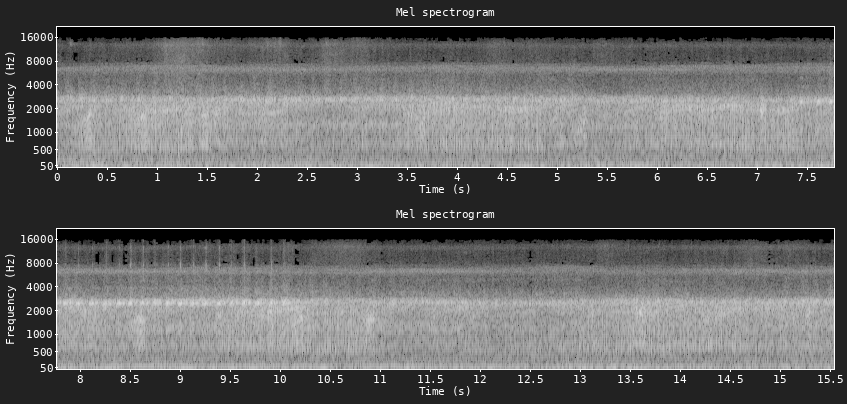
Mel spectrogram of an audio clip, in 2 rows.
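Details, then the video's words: Pond frogs in a marsh, June 2021, calling together in a thick unbroken chorus of fast rattling croaks, a steady buzzing wall of sound with brief louder bursts along the way. "Il canto delle rane in palude"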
